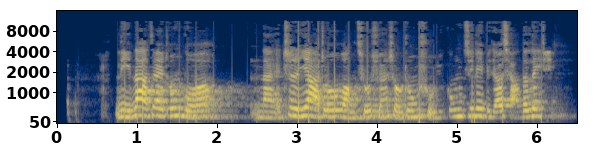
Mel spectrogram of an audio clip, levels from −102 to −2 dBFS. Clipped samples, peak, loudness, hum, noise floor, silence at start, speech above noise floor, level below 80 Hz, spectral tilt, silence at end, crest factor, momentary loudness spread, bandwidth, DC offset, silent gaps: under 0.1%; -2 dBFS; -17 LUFS; none; -54 dBFS; 0.75 s; 37 dB; -52 dBFS; -5.5 dB/octave; 0.3 s; 16 dB; 11 LU; 11.5 kHz; under 0.1%; none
